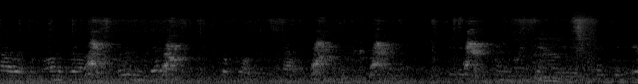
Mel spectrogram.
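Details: A neighbour's Pomeranian, unseen behind a wooden privacy fence, yaps in quick, sharp bursts every half second or so against rushing wind on a windy afternoon, 6 February 2015, about 3:18 PM.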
